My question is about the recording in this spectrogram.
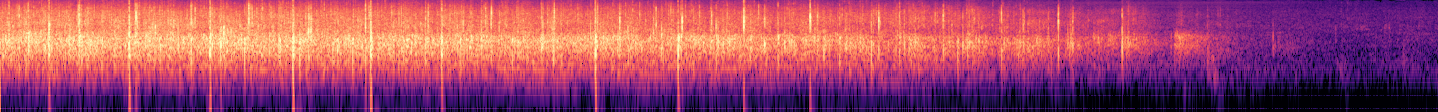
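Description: Audience applauding, steady clapping that thins out and fades away about six seconds in.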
